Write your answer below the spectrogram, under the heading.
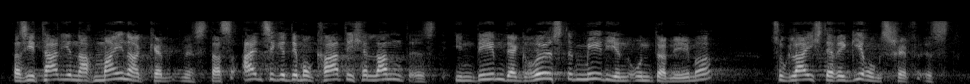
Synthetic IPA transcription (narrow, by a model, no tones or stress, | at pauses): d̥asitaːljənːaːχmaɪnɐkʰɛntnɪsd̥asʔaɪnt͡sɪɡədemokʁ̥aːtɪʃəlantɪstɪndeːmdeːɐɡʁøːstəmeːdiənʊntɐneːmɐ | t͡suɡlaɪçd̥eːɐʁeɡiːʁʊŋsʃɛfɪst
